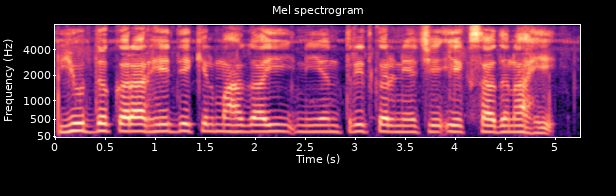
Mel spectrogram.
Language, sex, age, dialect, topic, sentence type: Marathi, male, 51-55, Northern Konkan, banking, statement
